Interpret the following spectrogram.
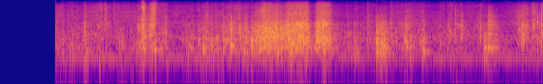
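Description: Handling sounds of a moulded paper-pulp packing tray holding an SMC filter-regulator-lubricator unit: rubbing, scraping and small knocks starting about a second in, loudest in a long scrape about halfway through. A faint steady low hum runs underneath.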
